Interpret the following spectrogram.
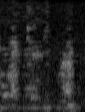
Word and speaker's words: Quiroga: Hector Quiroga.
